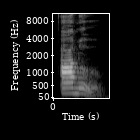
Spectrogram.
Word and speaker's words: Amu: a note to the reader that amu is pronounced amu and it is an igbo term for the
